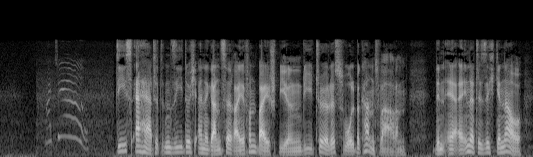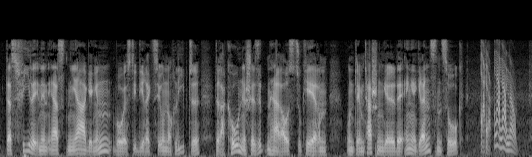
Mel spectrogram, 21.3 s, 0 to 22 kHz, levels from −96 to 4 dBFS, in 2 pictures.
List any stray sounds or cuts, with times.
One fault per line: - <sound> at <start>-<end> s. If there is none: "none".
- sneeze at 0.9-1.8 s
- chirp at 20.3-21.0 s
